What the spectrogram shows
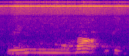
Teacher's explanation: Nun sukun dan tanwin di sini diubah membacanya jadi mim. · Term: iqlab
